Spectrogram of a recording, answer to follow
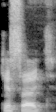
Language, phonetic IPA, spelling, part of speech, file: Russian, [tʲɪˈsatʲ], тесать, verb, Ru-тесать.ogg
- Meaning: 1. to hew (with an axe), to make (something) by cutting with an axe 2. to shave the surface layer of (with an axe)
